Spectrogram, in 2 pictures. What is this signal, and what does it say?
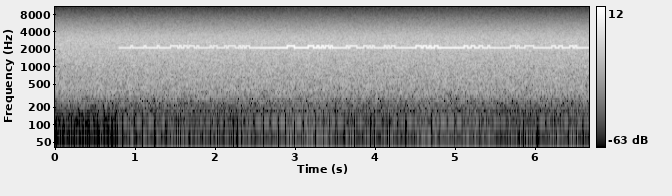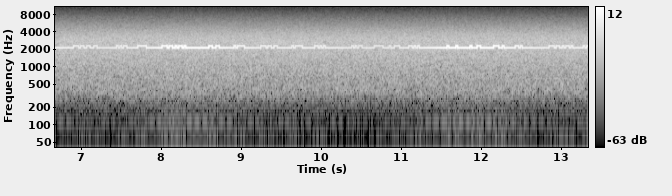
RTTY (45.45 baud, 170 Hz shift), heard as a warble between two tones, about 2200 Hz centre, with radio static and fading. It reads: BESONDERS WICHTIG IST DIE VERSTARKUNG …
